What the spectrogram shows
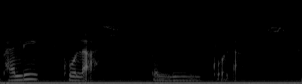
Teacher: It's a slight little line above the I there, or the E. So I'm going to hold that E sound a little bit longer than the other vowels in the word.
